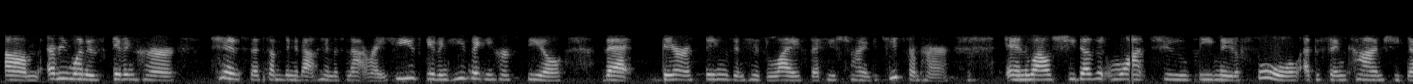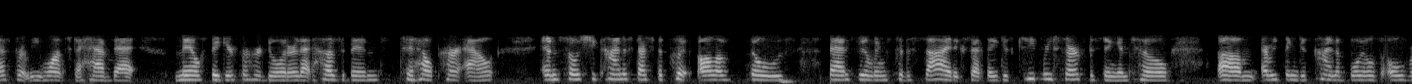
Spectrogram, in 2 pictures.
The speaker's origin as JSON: {"language": "English", "town": "Rockport", "region": "New Jersey", "country": "United States", "said": "Well, like I told you, I'm from Rockport, New Jersey. I am a mom, a wife."}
